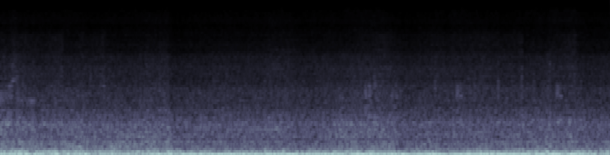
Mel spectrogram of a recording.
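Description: Vehicle engine and road rumble heard from inside the vehicle as it drives slowly through shallow floodwater on a street, a steady low drone with a wash of tyre and water noise over it.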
